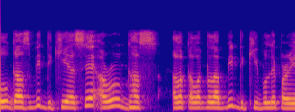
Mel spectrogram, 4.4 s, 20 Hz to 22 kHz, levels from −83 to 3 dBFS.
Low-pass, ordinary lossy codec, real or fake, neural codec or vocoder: 7.2 kHz; none; fake; codec, 16 kHz, 2 kbps, FunCodec, trained on LibriTTS, 25 frames a second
